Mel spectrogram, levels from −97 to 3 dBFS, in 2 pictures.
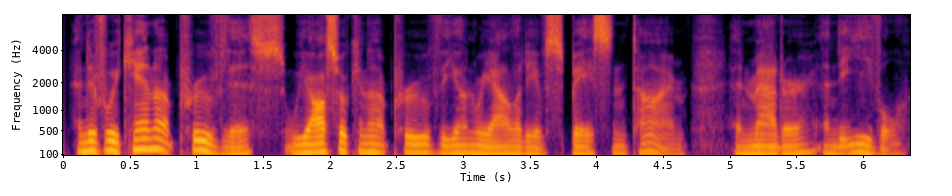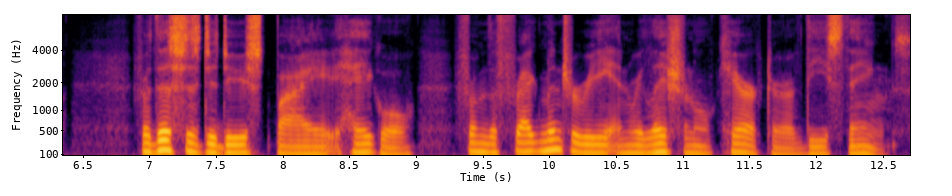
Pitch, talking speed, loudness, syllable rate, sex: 115 Hz, 165 wpm, -20 LUFS, 5.1 syllables/s, male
